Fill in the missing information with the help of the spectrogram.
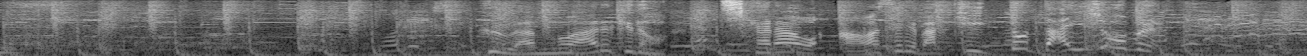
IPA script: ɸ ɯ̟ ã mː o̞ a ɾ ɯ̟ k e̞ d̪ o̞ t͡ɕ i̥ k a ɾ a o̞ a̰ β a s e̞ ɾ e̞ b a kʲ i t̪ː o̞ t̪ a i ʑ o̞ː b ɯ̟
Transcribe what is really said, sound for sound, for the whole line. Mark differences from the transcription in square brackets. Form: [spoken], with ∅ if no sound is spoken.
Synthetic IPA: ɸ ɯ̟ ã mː o̞ a ɾ ɯ̟ k e̞ d̪ o̞ t͡ɕ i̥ k a ɾ a o̞ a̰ β a s e̞ ɾ e̞ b a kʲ i t̪ː o̞ [d̪] a i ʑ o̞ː b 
